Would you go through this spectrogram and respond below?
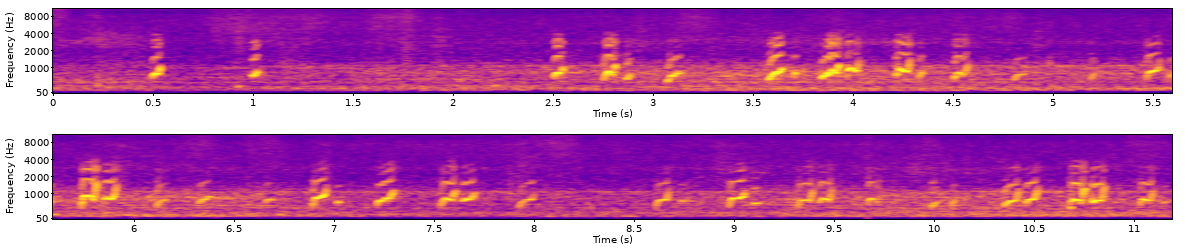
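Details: Newly arrived young pet guinea pig, described as tiny, giving short, faint rising squeaks in quick irregular runs, some doubled, several per second, over a steady low room hiss.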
